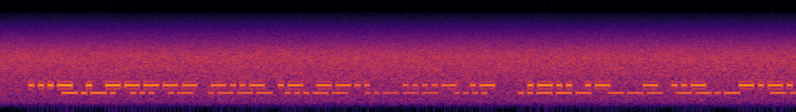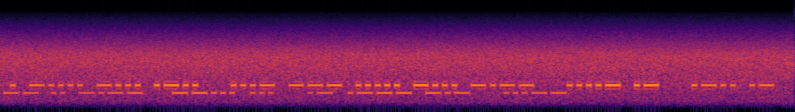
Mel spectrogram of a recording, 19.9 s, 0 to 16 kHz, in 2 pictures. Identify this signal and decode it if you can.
Morse code, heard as two keyed tones, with radio static and fading. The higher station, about 20 wpm, 890 Hz: VE0XAZ 4A LA TU CE6BL VO5BY 4A LA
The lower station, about 21 wpm, 640 Hz: CSAJ32H 2OQ YIY 7S AJK 3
